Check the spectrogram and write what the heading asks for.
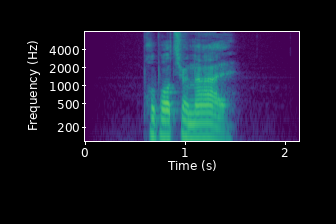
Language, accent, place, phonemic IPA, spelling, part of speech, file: German, Germany, Berlin, /ˌpʁopɔʁt͡si̯oˈnaːl/, proportional, adjective, De-proportional.ogg
- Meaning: proportional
